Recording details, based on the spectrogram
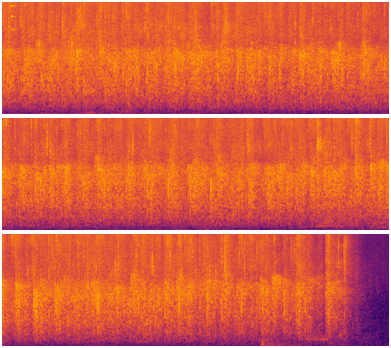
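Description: An audience claps steadily to welcome a musician at a museum concert. The full, even applause holds for over fifteen seconds, then dies away quickly.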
